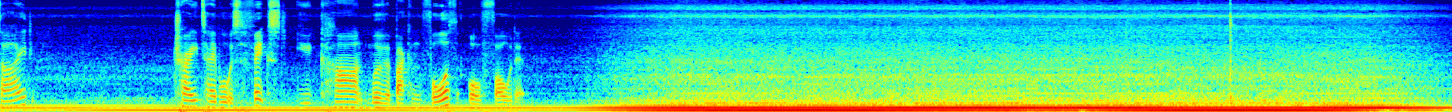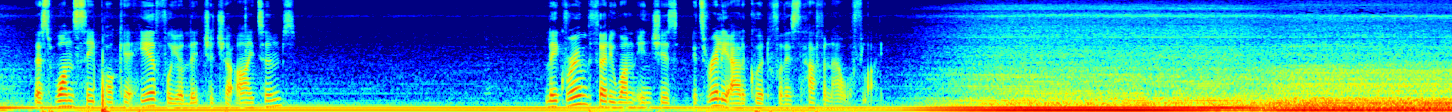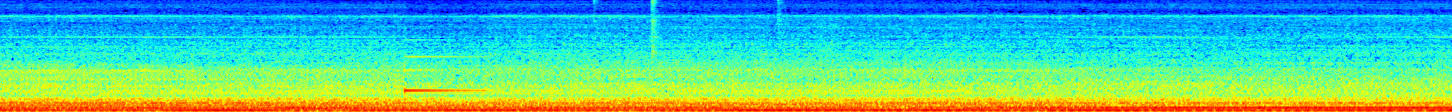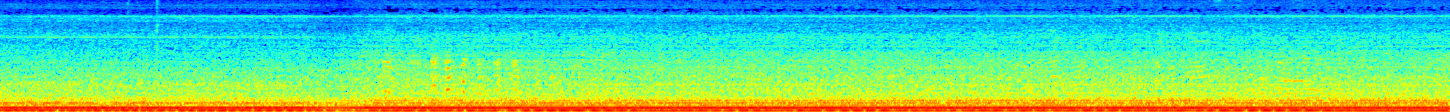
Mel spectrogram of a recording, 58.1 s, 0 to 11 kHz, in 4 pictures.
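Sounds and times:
aircraft engine drone: 0.0 - 22.1, 23.4 - 58.0.

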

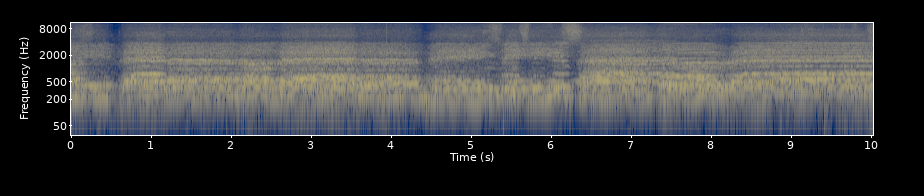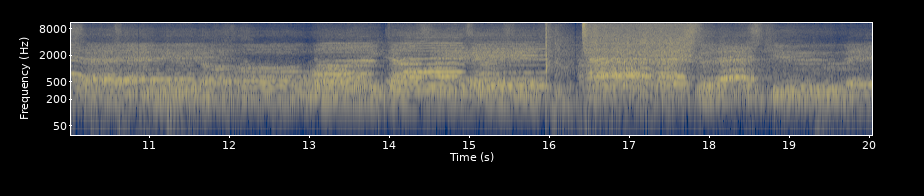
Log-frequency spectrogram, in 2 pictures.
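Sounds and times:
men's chorus singing a cappella: 0.0 - 20.0.

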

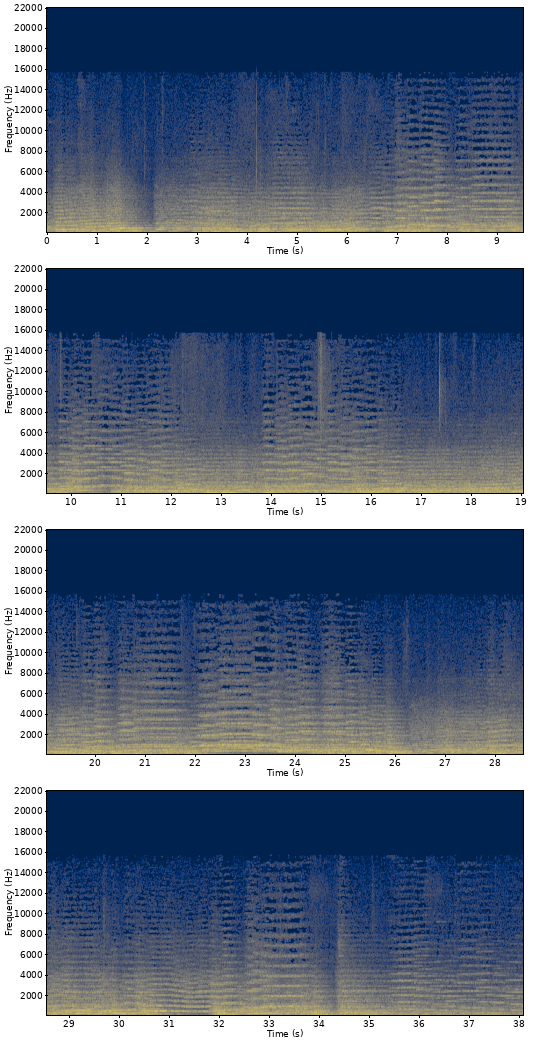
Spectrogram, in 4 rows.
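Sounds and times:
string orchestra playing a tango: 0.0 - 38.0.

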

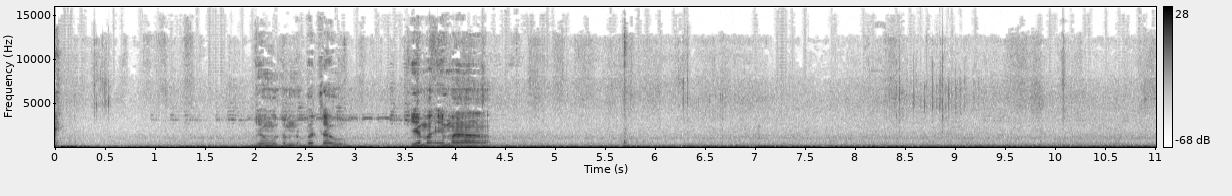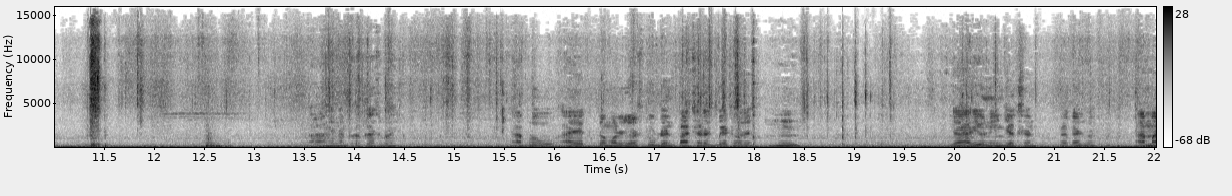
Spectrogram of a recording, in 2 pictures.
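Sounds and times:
car engine rumble and road noise: 0.0 - 22.0.

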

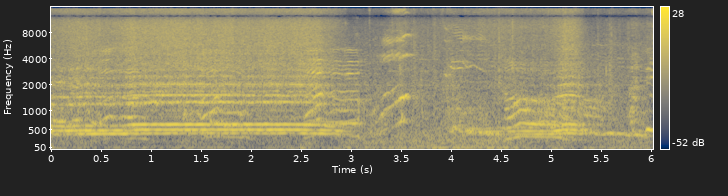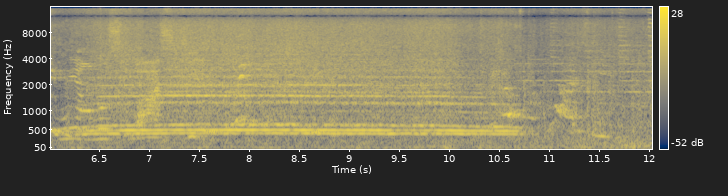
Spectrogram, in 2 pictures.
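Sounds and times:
steam locomotive chime whistle: 0.0 - 2.9, 6.4 - 10.8.

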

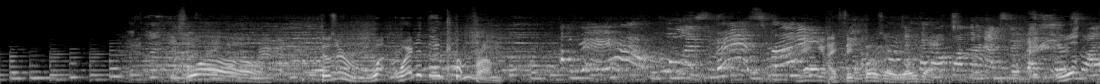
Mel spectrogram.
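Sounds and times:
children calling and shrieking: 1.3 - 11.0.

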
